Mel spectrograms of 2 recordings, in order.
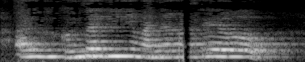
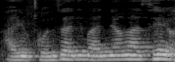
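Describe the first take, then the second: First: It is said higher, friendly and smiling. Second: It is said in an ordinary, plain tone. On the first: This is a warm welcome to a newcomer. "이렇게 톤이 상냥하고 웃으면서" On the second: This is an everyday greeting. "평소에 내가"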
